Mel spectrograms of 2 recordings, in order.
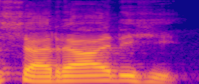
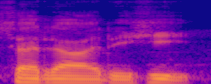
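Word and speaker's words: ശരാരിഃ: ശരാരിഹി. താറാവിനാണ് ശരാരിഹി എന്ന് പറയുക. കുട്ടികൾക്കൊരു സംശയം വരാം, ശരാരിഹ എന്ന് പറയാൻ എന്തുകൊണ്ടാണെന്ന്. നിങ്ങൾ ഓർക്കുക, സംസ്കൃതത്തിൽ ആ വിസർഗം വരുമ്പോൾ അതിൻ്റെ ഉച്ചാരണം വരുന്നത് അവസാന അക്ഷരം ഏതാണോ അതിനനുസരിച്ചായിരിക്കും.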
